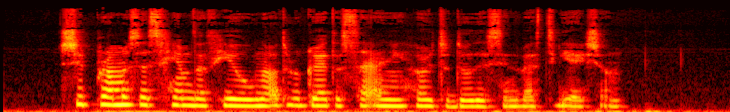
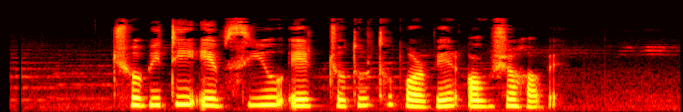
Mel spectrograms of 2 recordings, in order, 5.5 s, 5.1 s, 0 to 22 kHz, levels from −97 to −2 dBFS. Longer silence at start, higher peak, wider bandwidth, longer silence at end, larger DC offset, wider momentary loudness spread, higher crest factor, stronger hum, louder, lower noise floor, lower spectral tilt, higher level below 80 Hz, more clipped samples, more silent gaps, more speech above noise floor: second, 0.15 s vs 0.85 s; second, -10 dBFS vs -2 dBFS; first, 16.5 kHz vs 11.5 kHz; second, 0.3 s vs 0.95 s; neither; about the same, 10 LU vs 10 LU; about the same, 18 dB vs 20 dB; neither; second, -28 LUFS vs -21 LUFS; second, -53 dBFS vs -60 dBFS; about the same, -3.5 dB/octave vs -4.5 dB/octave; first, -56 dBFS vs -70 dBFS; neither; neither; second, 26 dB vs 39 dB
